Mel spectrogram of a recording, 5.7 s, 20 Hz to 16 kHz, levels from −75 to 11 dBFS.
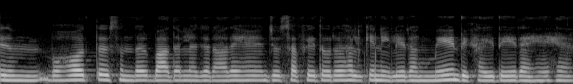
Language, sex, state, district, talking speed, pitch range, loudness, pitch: Hindi, female, Uttar Pradesh, Muzaffarnagar, 200 wpm, 195-205 Hz, -17 LUFS, 200 Hz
